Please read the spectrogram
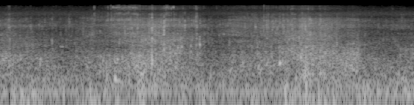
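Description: Wind buffeting the microphone over small river waves lapping and splashing against the rocks at the water's edge.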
